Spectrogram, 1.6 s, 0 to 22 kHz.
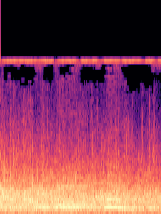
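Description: A lacrosse crowd at a 1990 Syracuse versus North Carolina game applauds and cheers a defensive play, a steady dense roar with an announcer talking over it.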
